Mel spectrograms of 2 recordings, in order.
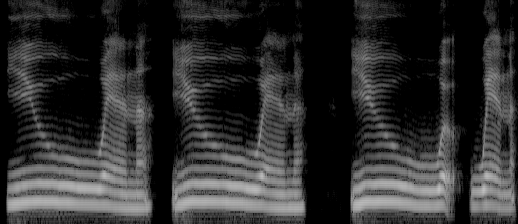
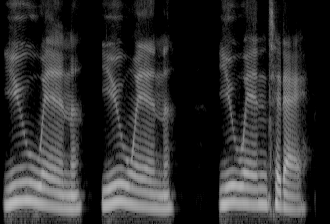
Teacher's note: So you might hear a little bit of a W sound to help glide the U in.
